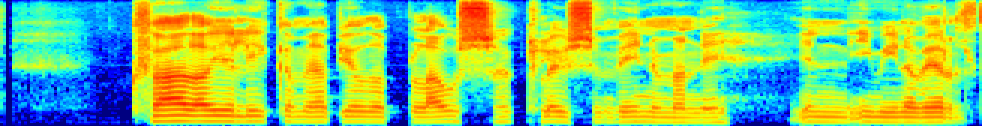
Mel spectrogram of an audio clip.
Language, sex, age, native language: Icelandic, male, 18-19, Icelandic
